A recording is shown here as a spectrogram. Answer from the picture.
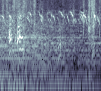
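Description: A hen clucking and squawking in alarm while defending her chicks from an attacking eagle, loudest in the first half-second, over a constant rapid high peeping of chicks.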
